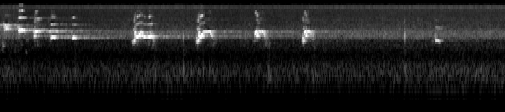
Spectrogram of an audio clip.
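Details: Eagle pair at the nest shortly before hatching, communicating and staying close: a run of high, thin chittering notes, then short squeaky two-part calls repeated about every half second, fading at the end.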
